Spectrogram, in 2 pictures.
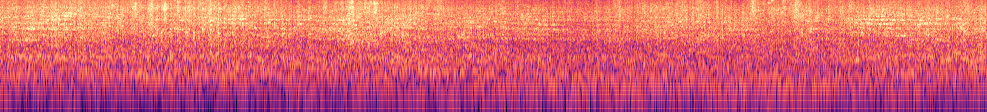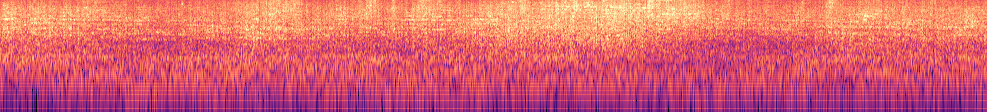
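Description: Cars of a Norfolk Southern intermodal freight train rolling past at trackside, a steady loud rumble with the clickety-clack of wheels over rail joints.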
